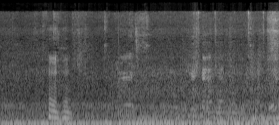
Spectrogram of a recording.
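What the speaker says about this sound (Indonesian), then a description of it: "Ini ada bis Murni Jaya, depannya ada bis Agramas" Murni Jaya and Agramas buses roll along the road nearby, a continuous low engine and traffic rumble running throughout while someone talks over it.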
